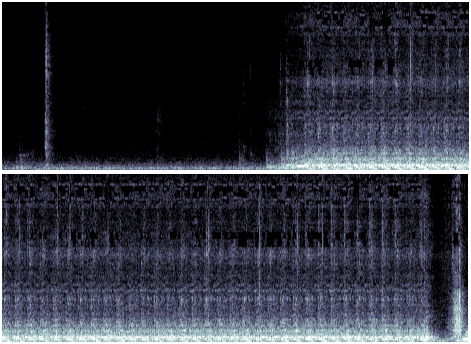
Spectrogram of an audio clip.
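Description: A domestic sewing machine stitches a quilt block, starting up after a quiet moment and running steadily at moderate speed with a close, even mechanical whir until it stops near the end.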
